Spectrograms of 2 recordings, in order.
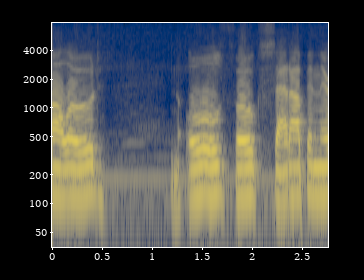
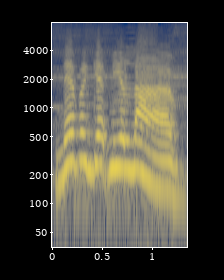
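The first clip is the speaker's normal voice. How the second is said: high, raised cry of defiance; defiant cry; 11 semitones higher, 4 dB louder than usual. Acted. Cornered stranger to armed men below, crying out defiantly. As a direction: cry it out high, refusing to give in. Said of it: "cried the stranger".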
